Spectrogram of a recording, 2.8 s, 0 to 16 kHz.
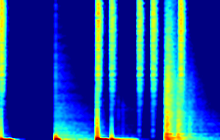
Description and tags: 1 bar loop of a beat I'm working on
